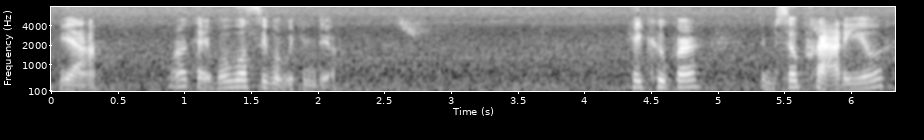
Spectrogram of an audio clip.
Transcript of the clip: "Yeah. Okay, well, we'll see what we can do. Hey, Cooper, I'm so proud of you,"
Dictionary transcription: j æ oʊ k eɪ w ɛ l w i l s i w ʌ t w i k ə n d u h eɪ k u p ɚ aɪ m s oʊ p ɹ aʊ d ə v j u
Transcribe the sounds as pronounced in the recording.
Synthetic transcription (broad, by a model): j æ oʊ k eɪ w ɛ l w i l s i w ʌ t w i k ə n d u h eɪ k u p ɚ aɪ m s oʊ p ɹ aʊ d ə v j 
